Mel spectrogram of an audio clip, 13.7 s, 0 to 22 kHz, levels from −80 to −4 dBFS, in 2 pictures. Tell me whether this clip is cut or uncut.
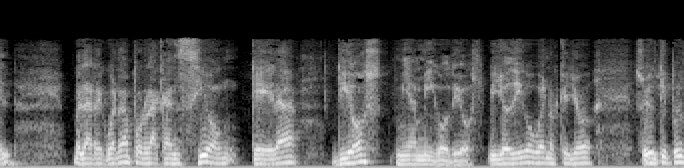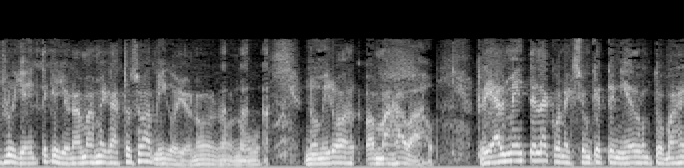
uncut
